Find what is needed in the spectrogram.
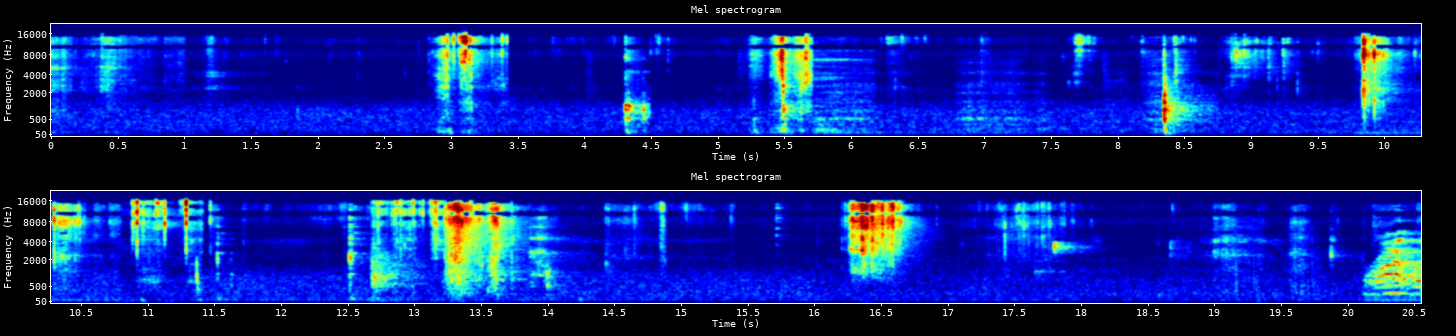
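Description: Kitchen food preparation: a knife cutting into an avocado on a wooden chopping board, then the flesh being scooped and worked in a ceramic bowl. It comes as a series of separate knocks, clicks and scrapes, the sharpest about eight seconds in.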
